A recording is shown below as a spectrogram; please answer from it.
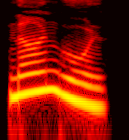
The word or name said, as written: ನಾಣ್ಗೊಳ್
